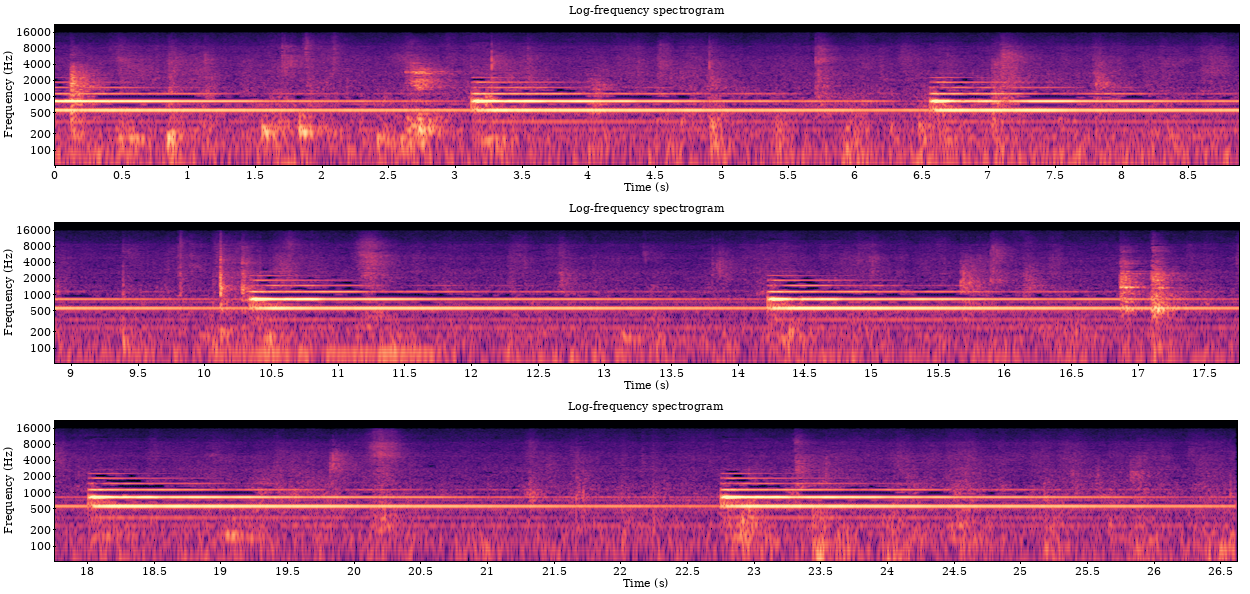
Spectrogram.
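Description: A bell struck seven times, one stroke every three to four seconds, each stroke ringing on the same note and dying away slowly before the next. A few small knocks can be heard between the strokes.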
